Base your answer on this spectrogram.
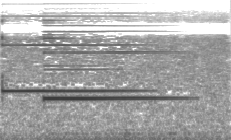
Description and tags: Nothing exciting, just the "going down" chime that modern Otis elevtors play when you call it and it reaches you. If you get what I mean.
chime, otis, elevator, lift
